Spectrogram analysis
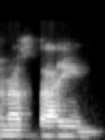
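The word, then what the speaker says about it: نستعين: নুন পেশ নু নাসতা নাস্তাইন নাসতা এখানেও আইনে উচ্চারণে সমস্যা হয় আমাদের তাই তাঈ তাঈ আইন তাঈন তাই না হ্যাঁ আইনে একটু জোর দিয়ে উচ্চারণ করতে হবে সাত দিয়ে আইন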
